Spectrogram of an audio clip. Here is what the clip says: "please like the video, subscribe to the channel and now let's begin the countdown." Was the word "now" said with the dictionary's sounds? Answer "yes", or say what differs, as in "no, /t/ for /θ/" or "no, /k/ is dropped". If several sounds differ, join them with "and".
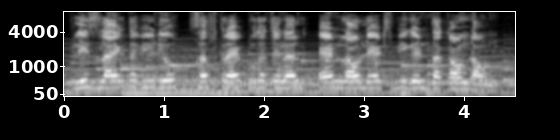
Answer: no, /l/ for /n/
